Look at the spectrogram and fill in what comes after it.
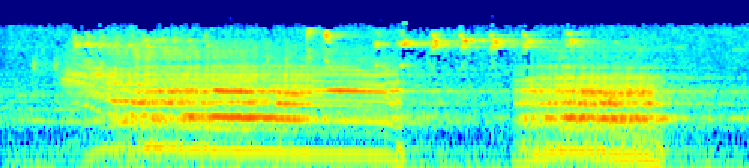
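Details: Red deer in rut at the Orzysz training ground, archival recording: a deep, steady harmonic roar of about two seconds, a brief pause, then a second shorter roar that drops away at its end.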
